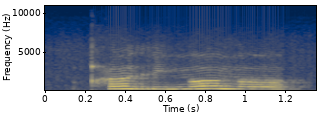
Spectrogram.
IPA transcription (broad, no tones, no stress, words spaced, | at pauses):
qʰuri ŋɔŋɔ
